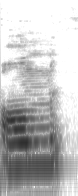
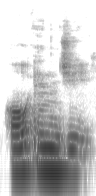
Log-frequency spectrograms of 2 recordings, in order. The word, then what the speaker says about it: Om: no difference it's that ohm is actually pronounced ohm Ong we can close your mouth as an M but it's that little dot you see above it that little dot is an NG sound Skyclad PHA question our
